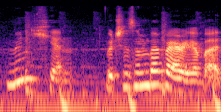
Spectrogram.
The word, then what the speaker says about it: München: is actually called C the next one which you call Munich we call munin which is in Bavaria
